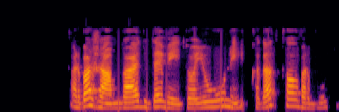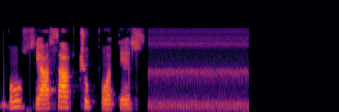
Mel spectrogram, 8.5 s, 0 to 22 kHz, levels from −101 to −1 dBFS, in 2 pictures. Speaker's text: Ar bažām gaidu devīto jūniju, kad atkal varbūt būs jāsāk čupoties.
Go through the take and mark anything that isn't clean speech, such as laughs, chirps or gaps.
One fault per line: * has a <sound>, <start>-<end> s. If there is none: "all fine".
all fine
